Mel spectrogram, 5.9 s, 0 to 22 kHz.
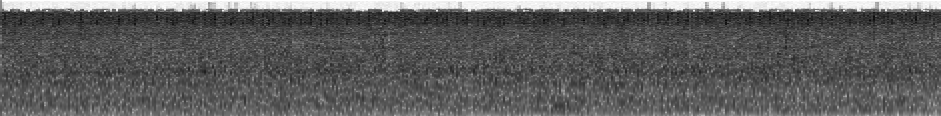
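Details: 2002 BMW 330Ci after fuel pump replacement: steady, even idle with a smooth low hum under constant background hiss, no misses or stumbles; normal idle.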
